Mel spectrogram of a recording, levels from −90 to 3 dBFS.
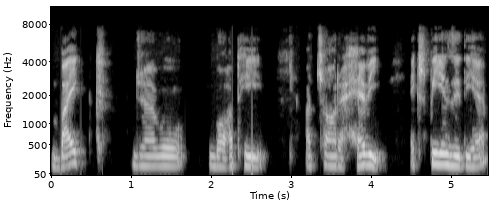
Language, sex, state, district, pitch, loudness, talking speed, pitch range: Hindi, male, Uttarakhand, Uttarkashi, 160 Hz, -18 LUFS, 130 wpm, 145-230 Hz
